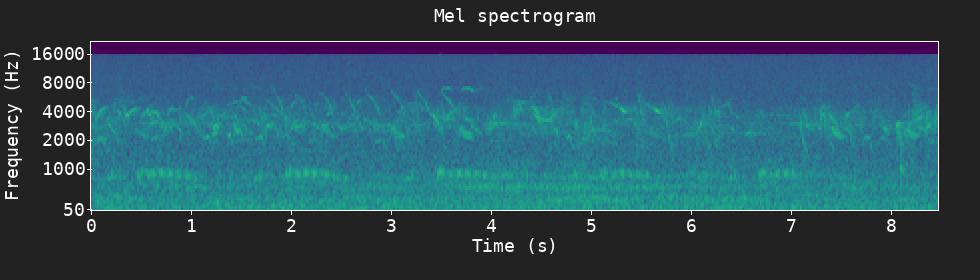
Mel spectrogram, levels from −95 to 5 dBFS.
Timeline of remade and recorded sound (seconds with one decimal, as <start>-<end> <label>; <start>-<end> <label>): 0.0-2.3 remade; 2.3-6.8 recorded; 6.8-8.5 remade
